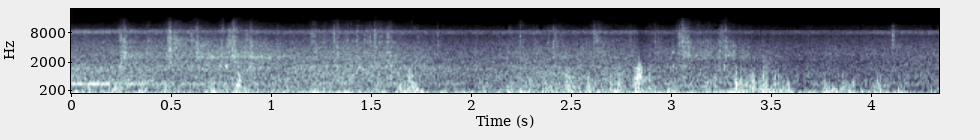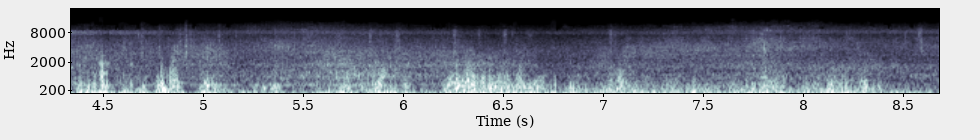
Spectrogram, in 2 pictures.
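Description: A motorcycle engine rumbles steadily close by.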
